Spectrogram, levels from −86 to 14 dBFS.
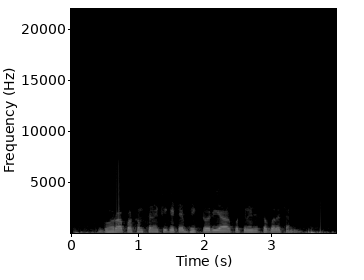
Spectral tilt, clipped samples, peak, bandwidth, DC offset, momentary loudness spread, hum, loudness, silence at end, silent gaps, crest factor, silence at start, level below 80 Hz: -9 dB/octave; under 0.1%; -32 dBFS; 7.2 kHz; under 0.1%; 10 LU; none; -47 LUFS; 0.05 s; none; 14 dB; 0.05 s; -58 dBFS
